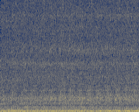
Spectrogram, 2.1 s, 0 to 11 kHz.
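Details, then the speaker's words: Uneven, pulsing V8 idle drone with shaking on a 1998 Ford Crown Victoria P71 that sat long on rotten gas and runs poorly after a pressure wash; suspected fuel injector problem. "yeah it ain't supposed to shake like that yeah yeah it's kind of rough"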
